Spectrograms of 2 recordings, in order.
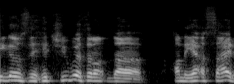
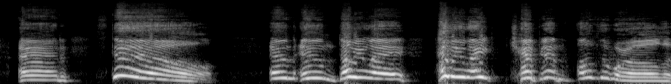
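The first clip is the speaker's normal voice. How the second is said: booming, long drawn-out ring announcer voice; 7 semitones higher, 11 dB louder than usual. Announcing a heavyweight champion of the world, Howard Finkel voice. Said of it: "I got to do it in my Howard Finkel voice".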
